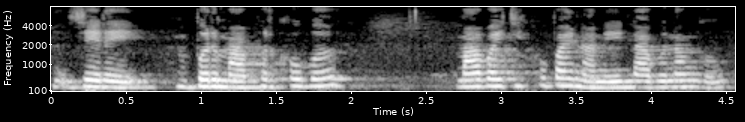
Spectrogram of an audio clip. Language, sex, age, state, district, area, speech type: Bodo, female, 45-60, Assam, Chirang, rural, spontaneous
